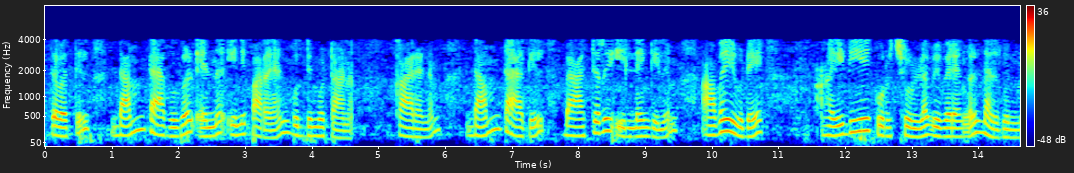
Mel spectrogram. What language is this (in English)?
Malayalam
